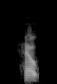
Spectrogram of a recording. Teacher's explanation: That's how we know it's voiceless. That P when you pronounce it, the throat doesn't vibrate.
